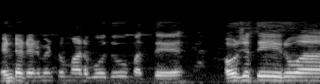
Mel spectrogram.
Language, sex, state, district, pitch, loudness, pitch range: Kannada, male, Karnataka, Dharwad, 180 Hz, -17 LUFS, 170-185 Hz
